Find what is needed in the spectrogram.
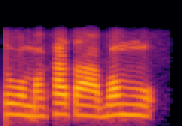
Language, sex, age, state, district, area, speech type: Manipuri, female, 30-45, Manipur, Kangpokpi, urban, conversation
